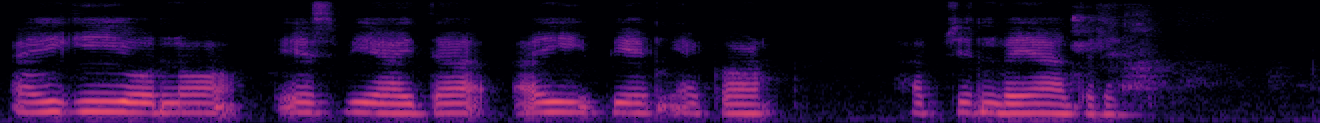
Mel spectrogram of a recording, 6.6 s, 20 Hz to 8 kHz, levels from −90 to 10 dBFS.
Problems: none marked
